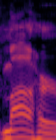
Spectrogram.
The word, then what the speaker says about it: Maher: name so tell everybody it's my her right is Maher and and I like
